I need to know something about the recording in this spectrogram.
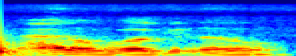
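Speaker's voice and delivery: usual speaking voice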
